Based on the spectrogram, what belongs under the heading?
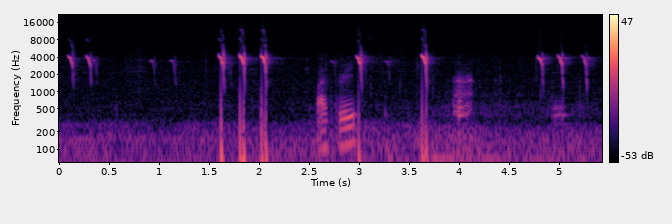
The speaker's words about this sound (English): The bird just flew over. I think it was one of those juveniles.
